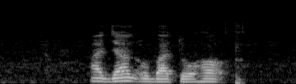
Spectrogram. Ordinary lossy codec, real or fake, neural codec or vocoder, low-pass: Opus, 64 kbps; real; none; 7.2 kHz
